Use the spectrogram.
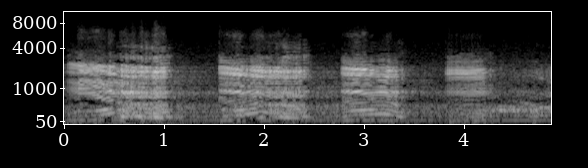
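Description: A red deer stag roars during the rut, four loud, drawn-out bellowing calls of about a second each, separated by short pauses, with no talking.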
